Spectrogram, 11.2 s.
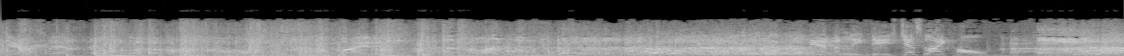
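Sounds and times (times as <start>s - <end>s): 
avalanche of packages tumbling out of a car: 0.0s - 6.2s
laughter: 0.1s - 2.8s, 4.3s - 8.8s, 10.0s - 11.2s
speech: 9.5s - 11.0s.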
